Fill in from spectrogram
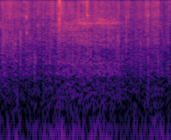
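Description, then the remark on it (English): Steady rain falls with a dense, even hiss, scattered with a few sharper drips and patters. It sounds continuous, with no voices. “Uh, it's actually really nice to have a few days of rain following a few days of blazing hot sunshine.”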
